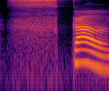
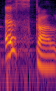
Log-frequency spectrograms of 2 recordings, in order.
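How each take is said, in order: First: The word starts directly with the s sound. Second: An extra vowel sound comes before the s. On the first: The speaker calls it right. "It's always skull" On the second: The speaker calls it wrong. "Never ever escal"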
